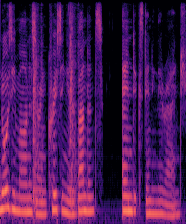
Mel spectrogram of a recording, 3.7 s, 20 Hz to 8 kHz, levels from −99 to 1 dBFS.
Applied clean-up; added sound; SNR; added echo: none; Thump, thud; 10 dB; none.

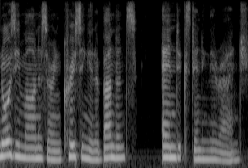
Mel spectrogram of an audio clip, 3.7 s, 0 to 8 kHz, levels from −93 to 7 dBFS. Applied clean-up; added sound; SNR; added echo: none; none; none; none.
